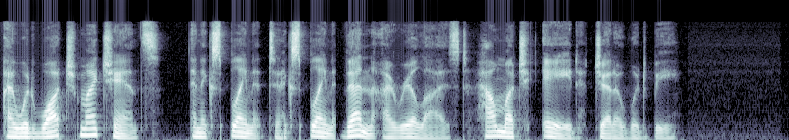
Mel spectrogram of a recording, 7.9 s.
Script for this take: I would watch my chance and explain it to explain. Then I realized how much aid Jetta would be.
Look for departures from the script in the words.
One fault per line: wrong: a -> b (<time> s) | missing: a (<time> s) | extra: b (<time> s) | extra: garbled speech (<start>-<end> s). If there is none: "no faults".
no faults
